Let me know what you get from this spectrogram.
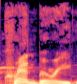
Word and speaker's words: Cranbury: Today we go to Cranberry, New Jersey. – Cranberry. – And it's spelled C-R-A-N-B-U-R-Y.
